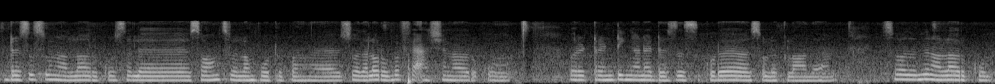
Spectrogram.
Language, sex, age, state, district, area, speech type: Tamil, female, 18-30, Tamil Nadu, Sivaganga, rural, spontaneous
